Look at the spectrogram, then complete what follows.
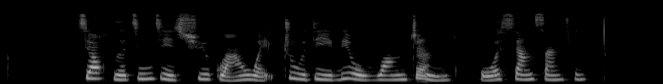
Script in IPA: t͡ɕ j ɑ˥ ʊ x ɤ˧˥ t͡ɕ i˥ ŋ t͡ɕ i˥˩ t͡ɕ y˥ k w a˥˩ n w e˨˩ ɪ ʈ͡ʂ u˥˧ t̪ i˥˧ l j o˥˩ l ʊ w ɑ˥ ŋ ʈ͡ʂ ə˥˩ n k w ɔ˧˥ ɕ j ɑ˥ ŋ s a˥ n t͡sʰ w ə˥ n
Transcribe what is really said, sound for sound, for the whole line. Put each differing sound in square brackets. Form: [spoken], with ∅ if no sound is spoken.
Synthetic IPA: t͡ɕ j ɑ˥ ʊ x ɤ˧˥ t͡ɕ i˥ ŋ t͡ɕ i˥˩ [t͡ɕʰ] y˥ k w [a˧˥] n w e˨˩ ɪ ʈ͡ʂ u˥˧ t̪ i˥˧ l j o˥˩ [∅] ʊ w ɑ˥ ŋ ʈ͡ʂ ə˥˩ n [p] w ɔ˧˥ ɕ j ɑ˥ ŋ s a˥ n t͡sʰ w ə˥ n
